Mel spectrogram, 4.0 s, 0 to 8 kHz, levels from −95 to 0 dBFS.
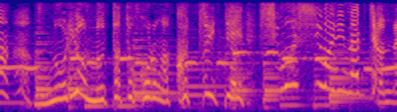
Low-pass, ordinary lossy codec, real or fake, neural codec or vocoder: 7.2 kHz; none; real; none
